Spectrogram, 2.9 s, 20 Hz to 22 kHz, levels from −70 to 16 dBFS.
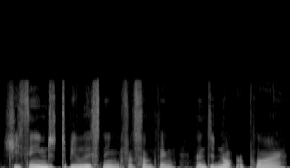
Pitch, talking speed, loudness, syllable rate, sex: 105 Hz, 225 wpm, -18 LUFS, 6.5 syllables/s, male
